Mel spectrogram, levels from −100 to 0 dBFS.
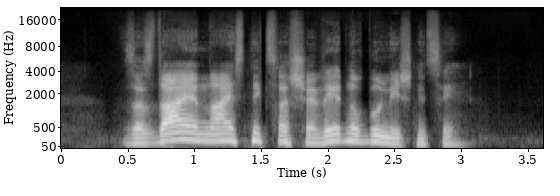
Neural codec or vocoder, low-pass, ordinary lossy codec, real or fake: codec, 44.1 kHz, 2.6 kbps, DAC; 19.8 kHz; none; fake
